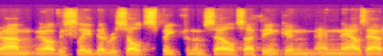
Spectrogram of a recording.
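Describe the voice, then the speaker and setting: A man with an Australian accent, very deep and low in pitch, at a fairly quick pace. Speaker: mining company executive. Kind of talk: interview. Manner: halting, many repeated words.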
